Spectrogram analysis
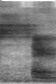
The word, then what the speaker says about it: Sid: I'm like, Sid, S-I-D. Okay, oh, Sid. Like Sid the Kid.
